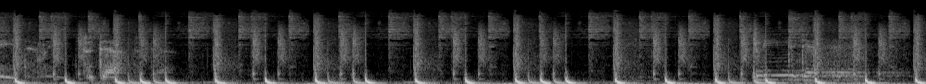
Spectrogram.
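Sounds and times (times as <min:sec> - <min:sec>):
big beat music: 0:00.0 - 0:09.2.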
